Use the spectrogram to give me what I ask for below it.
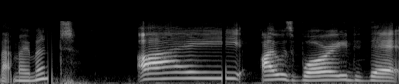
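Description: A speech clip with packet loss on an ADPCM call. Hard-edged gaps fall at 0.48–0.55 s and 2.22–2.27 s. Each loses about 40 ms, likely a couple of packets. Silence fills each hole, and the decoder's predictor and step size drift from the sender's before resettling.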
